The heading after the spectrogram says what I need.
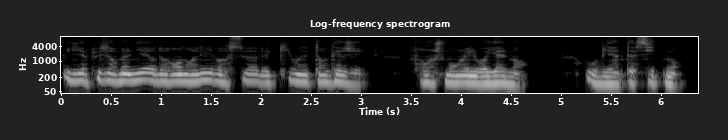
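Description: A man's voice: medium pitch, fairly even intonation, normal speed, dark tone, husky, lightly acted. A man reading the lines of a frail, pious old grandfather who tenderly pleads with his granddaughter. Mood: earnest. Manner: earnest, tender entreaty.

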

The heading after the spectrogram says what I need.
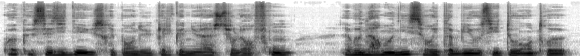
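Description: A man giving measured audiobook narration of a literary novel. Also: on the low side, warm tone, slightly rough.

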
